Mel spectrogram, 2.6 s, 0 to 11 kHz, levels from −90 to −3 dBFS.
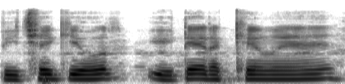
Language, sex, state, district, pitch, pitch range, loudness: Hindi, male, Uttar Pradesh, Lucknow, 140 Hz, 140-150 Hz, -15 LUFS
